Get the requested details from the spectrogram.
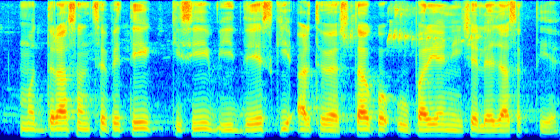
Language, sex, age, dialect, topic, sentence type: Hindi, male, 25-30, Kanauji Braj Bhasha, banking, statement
